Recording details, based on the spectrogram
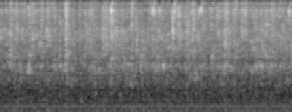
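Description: Water drains out of an aquaponics grow bed in a steady, close gushing rush that keeps an even level throughout, with no voices.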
